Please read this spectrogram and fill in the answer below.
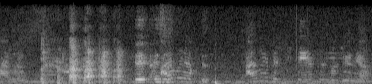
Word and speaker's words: Staunton: I live in Stanton, Virginia. It's spelled Staunton, but it's pronounced Stanton because during the Civil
